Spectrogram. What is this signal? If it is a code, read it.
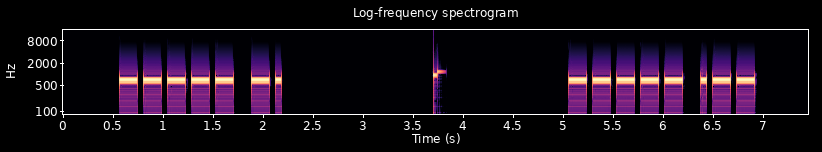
Morse code, heard as a keyed tone, about 20 wpm, 700 Hz. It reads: 0 N 0 W
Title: Single-Letter Single-Number 20wpm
